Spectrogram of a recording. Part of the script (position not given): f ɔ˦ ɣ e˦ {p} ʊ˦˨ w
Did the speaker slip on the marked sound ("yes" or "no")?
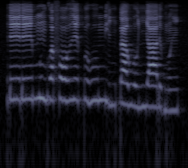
yes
